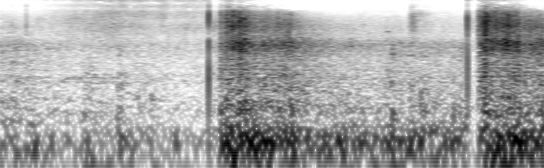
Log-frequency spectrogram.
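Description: Aerial firework shells bursting: two loud booms about two seconds apart, the first about a second and a half in, each followed by a long low rumble.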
